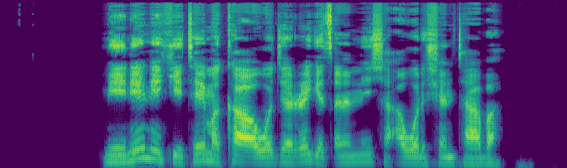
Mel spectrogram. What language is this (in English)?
Hausa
